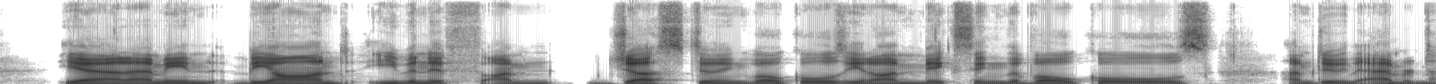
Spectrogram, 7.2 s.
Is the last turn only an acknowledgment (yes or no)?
yes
